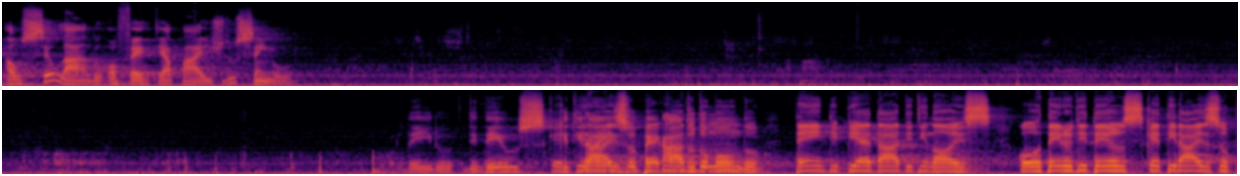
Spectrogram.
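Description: A young man sings into a microphone in a reverberant hall.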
